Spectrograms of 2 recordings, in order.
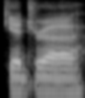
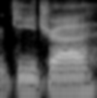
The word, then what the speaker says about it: Ghidra: i'd say most popular are gidra or ghidra as it's properly pronounced as well as ida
